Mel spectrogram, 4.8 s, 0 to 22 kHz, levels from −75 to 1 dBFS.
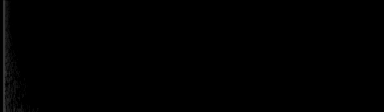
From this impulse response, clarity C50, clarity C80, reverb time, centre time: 8.0 dB, 9.5 dB, 1.4 s, 23 ms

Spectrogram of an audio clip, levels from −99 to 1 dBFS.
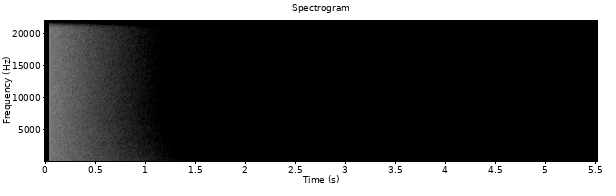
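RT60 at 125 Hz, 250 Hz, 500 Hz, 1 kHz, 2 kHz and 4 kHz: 1.7 s, 1.7 s, 1.8 s, 1.6 s, 1.5 s, 1.4 s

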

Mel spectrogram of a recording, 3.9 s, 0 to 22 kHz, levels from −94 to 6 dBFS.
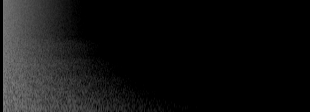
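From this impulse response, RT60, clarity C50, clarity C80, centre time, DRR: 2.3 s, -2.5 dB, -1.0 dB, 137 ms, -11.0 dB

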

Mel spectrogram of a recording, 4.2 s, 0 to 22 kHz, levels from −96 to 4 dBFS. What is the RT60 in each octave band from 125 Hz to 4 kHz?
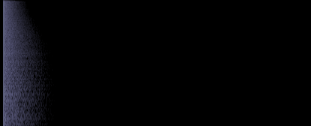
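0.95 s, 0.95 s, 1.0 s, 0.95 s, 0.95 s, 0.90 s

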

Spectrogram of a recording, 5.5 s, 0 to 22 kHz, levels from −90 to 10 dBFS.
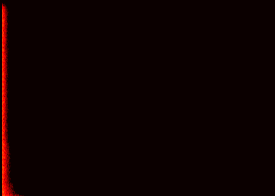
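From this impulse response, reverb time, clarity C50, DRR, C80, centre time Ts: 0.35 s, 10.5 dB, -3.0 dB, 17.5 dB, 20 ms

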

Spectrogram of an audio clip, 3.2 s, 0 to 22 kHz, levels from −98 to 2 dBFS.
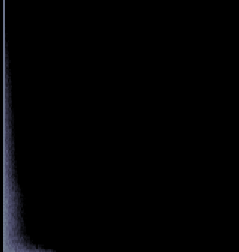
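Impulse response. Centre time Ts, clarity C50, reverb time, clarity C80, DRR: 29 ms, 6.5 dB, 0.55 s, 11.0 dB, -6.0 dB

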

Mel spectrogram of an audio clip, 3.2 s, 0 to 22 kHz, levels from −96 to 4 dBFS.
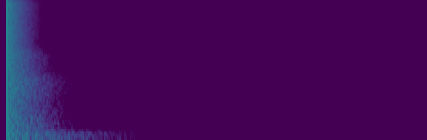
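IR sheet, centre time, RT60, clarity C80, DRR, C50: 27 ms, 0.65 s, 10.0 dB, -0.5 dB, 6.5 dB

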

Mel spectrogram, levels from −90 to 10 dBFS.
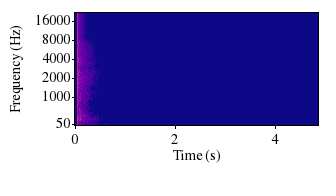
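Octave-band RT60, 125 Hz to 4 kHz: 1.0 s, 0.95 s, 0.65 s, 0.70 s, 0.90 s, 0.85 s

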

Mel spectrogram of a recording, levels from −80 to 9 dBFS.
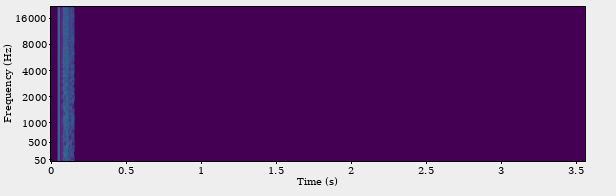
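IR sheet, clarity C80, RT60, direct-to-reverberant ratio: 12.5 dB, no single decay rate, -4.0 dB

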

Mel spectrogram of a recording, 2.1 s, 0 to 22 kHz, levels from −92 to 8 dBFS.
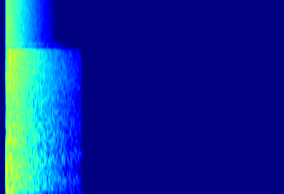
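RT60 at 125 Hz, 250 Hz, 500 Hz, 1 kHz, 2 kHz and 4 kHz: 0.70 s, 0.75 s, 0.65 s, 0.75 s, 0.75 s, 0.75 s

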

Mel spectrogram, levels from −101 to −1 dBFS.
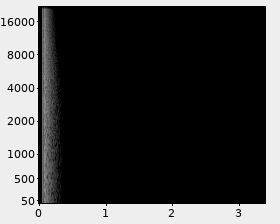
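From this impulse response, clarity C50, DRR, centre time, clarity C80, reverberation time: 6.5 dB, -10.0 dB, 34 ms, 12.5 dB, 0.30 s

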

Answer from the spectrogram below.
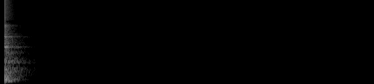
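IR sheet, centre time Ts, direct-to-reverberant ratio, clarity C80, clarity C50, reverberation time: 28 ms, -9.5 dB, 11.0 dB, 7.5 dB, 0.60 s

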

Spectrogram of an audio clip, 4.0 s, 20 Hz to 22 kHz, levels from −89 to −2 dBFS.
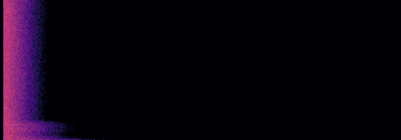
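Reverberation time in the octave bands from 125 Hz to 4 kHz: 1.3 s, 1.1 s, 0.90 s, 0.85 s, 0.85 s, 0.60 s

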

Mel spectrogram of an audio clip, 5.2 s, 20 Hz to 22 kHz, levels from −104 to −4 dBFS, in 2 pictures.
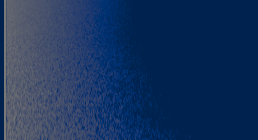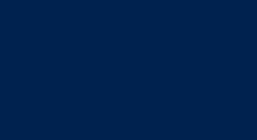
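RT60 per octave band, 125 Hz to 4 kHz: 2.7 s, 2.6 s, 2.4 s, 2.3 s, 2.2 s, 2.1 s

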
